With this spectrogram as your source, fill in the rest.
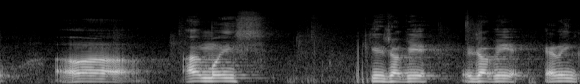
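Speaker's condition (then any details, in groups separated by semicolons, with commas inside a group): Cerebral palsy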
